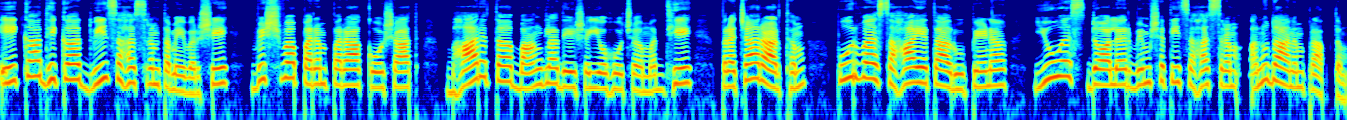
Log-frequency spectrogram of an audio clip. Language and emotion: Sanskrit, neutral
